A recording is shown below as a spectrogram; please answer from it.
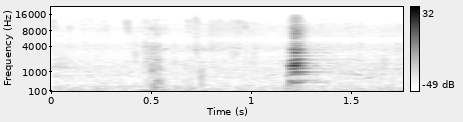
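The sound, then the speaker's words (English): A single short car horn chirp sounds as a car is locked after its door is closed. The brief beep stands alone above a faint, steady background. “Close the door. Lock the car.”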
